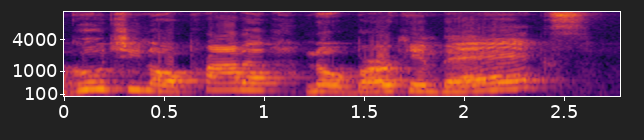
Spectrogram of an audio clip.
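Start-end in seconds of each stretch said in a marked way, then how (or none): none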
